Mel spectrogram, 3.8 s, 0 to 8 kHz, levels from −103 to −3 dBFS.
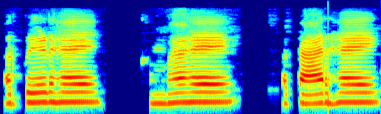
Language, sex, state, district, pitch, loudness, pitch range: Hindi, female, Chhattisgarh, Balrampur, 215 Hz, -16 LUFS, 205-220 Hz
